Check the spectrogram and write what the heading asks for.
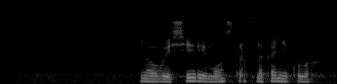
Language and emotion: Russian, neutral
